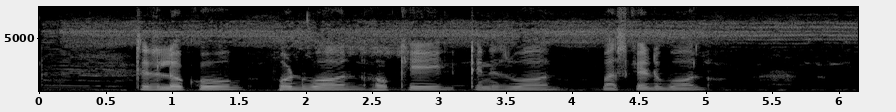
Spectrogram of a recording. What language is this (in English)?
Santali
